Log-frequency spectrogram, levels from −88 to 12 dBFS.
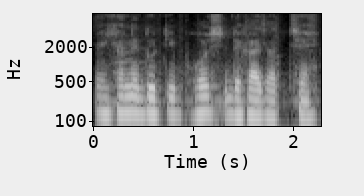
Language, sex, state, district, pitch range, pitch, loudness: Bengali, male, West Bengal, Alipurduar, 120-135 Hz, 130 Hz, -17 LUFS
